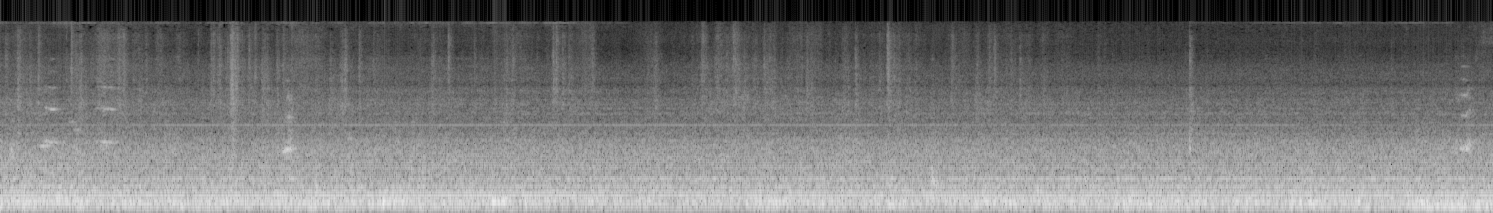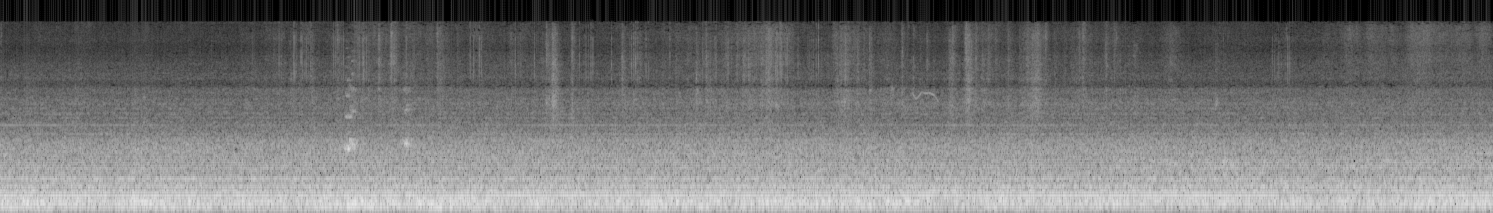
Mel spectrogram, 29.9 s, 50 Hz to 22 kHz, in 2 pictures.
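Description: Cabin noise inside an E3-series Akita Shinkansen Komachi train running on the Ou Line: a steady rumble of wheels on rail with a steady hum through it that drops out near the end.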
